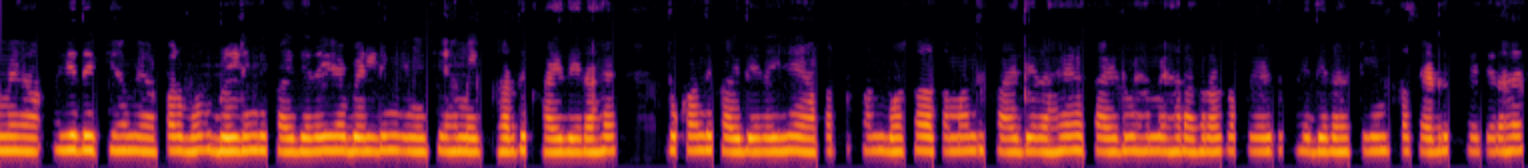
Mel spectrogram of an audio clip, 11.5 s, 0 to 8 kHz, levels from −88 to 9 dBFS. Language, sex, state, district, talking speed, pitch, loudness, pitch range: Hindi, female, Bihar, Gopalganj, 215 wpm, 210 Hz, -16 LUFS, 205-215 Hz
